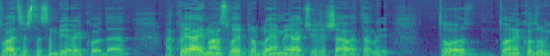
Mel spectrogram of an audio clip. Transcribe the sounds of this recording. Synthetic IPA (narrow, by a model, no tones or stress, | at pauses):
t̪uaːt̪ijaʃ̬t̪as̬ambijoɾe̞kood̪a | ako̞jaːimaːmsʋo̞je̞pɾo̞bleːmejaːt͡ɕuiɾjeʃaːʋat̪ali | t̪oːt̪oːne̞ko̞d̪ɾuɡ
